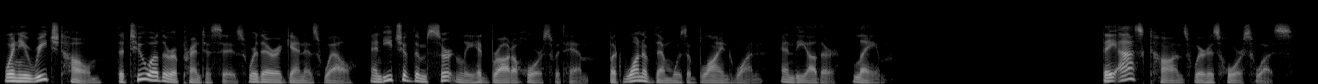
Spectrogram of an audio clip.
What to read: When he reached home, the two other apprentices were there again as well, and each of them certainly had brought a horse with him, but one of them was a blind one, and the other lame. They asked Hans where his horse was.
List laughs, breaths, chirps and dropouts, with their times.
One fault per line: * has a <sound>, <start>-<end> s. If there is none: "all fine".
all fine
